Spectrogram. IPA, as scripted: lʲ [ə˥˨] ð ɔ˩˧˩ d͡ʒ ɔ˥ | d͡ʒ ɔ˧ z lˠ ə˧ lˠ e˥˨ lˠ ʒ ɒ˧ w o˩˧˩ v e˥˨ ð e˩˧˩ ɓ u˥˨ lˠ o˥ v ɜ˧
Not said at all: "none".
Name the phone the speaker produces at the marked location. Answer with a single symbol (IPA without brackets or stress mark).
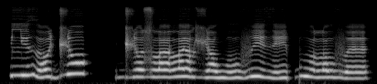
ə˧˥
